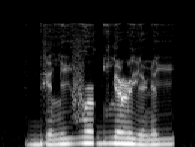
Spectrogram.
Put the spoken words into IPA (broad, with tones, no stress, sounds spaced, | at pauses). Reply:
bʲ e˨ l i˧ v ə˞˦ ɡ ʎ ə˦ ɭ j i˨ ɳ i˧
